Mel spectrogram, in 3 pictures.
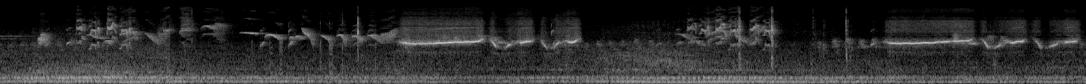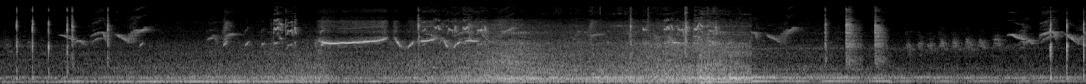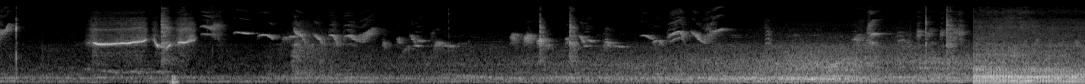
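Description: White-rumped shama, a variegated white-speckled form, singing short, varied whistled phrases every few seconds, several with a bright rising note, over a steady low hum.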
